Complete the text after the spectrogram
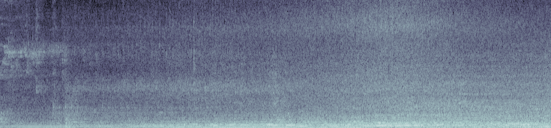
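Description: An electric train hums and starts to move off, its motors whining as it picks up speed.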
